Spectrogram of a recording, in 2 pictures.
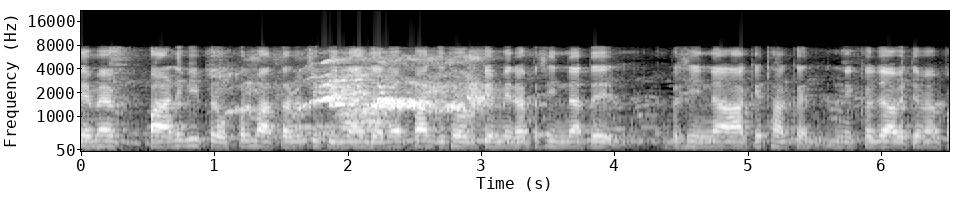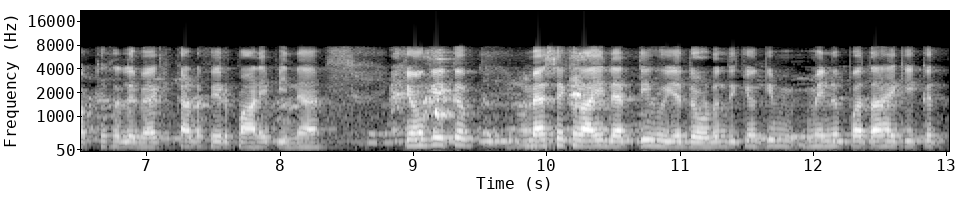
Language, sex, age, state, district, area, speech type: Punjabi, male, 45-60, Punjab, Barnala, rural, spontaneous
